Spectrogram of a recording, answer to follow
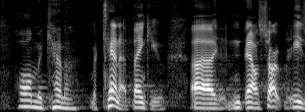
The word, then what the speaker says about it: McKenna: I was just trying to pronounce it correctly. Paul McKenna.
